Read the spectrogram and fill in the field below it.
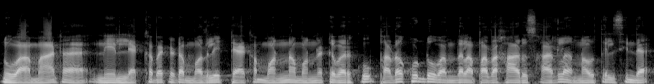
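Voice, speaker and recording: A teasing, affectionate young woman who has just had her first baby, as a deep-voiced male narrator reads her lines, playful with her mother one moment and tender the next. The voice sits low for the part, with no attempt to sound girlish. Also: fairly even intonation, brisk, close to an everyday voice.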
